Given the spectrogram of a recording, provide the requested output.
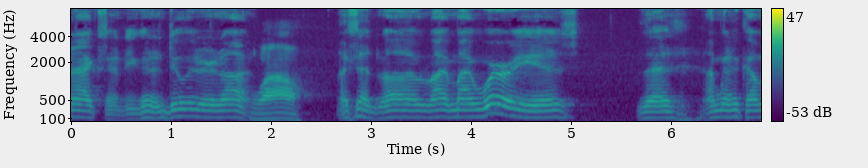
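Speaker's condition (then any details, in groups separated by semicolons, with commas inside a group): Parkinson's; worsening, often debilitating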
